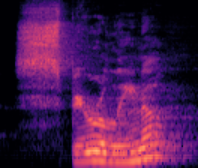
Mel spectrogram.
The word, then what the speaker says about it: spirulina: And it also has spirulina, I believe that's the correct pronunciation, which is an algae,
